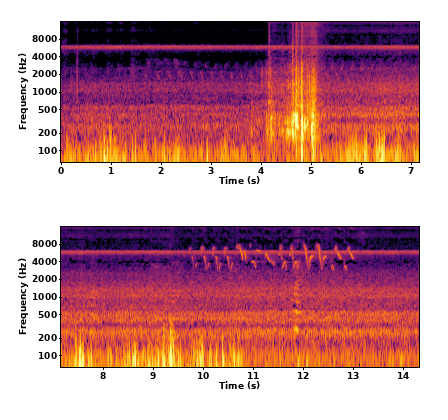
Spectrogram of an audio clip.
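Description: Honeybees buzzing around an open hive, over a low rumble. A brief louder noise about five seconds in, and a run of short high chirps near the end.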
